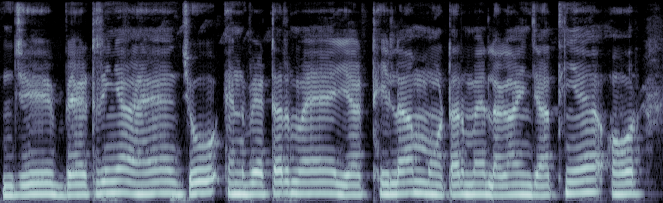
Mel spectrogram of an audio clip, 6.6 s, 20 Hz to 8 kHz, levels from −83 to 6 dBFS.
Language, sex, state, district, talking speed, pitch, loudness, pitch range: Hindi, male, Uttar Pradesh, Lalitpur, 135 wpm, 155 Hz, -13 LUFS, 150-165 Hz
